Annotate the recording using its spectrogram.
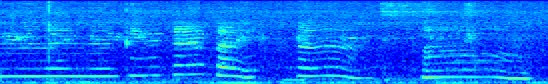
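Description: A woman humming softly with her mouth closed: a long held note, then three short phrases that each slide down in pitch.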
